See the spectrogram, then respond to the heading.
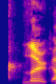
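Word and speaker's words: Luc: Luke.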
